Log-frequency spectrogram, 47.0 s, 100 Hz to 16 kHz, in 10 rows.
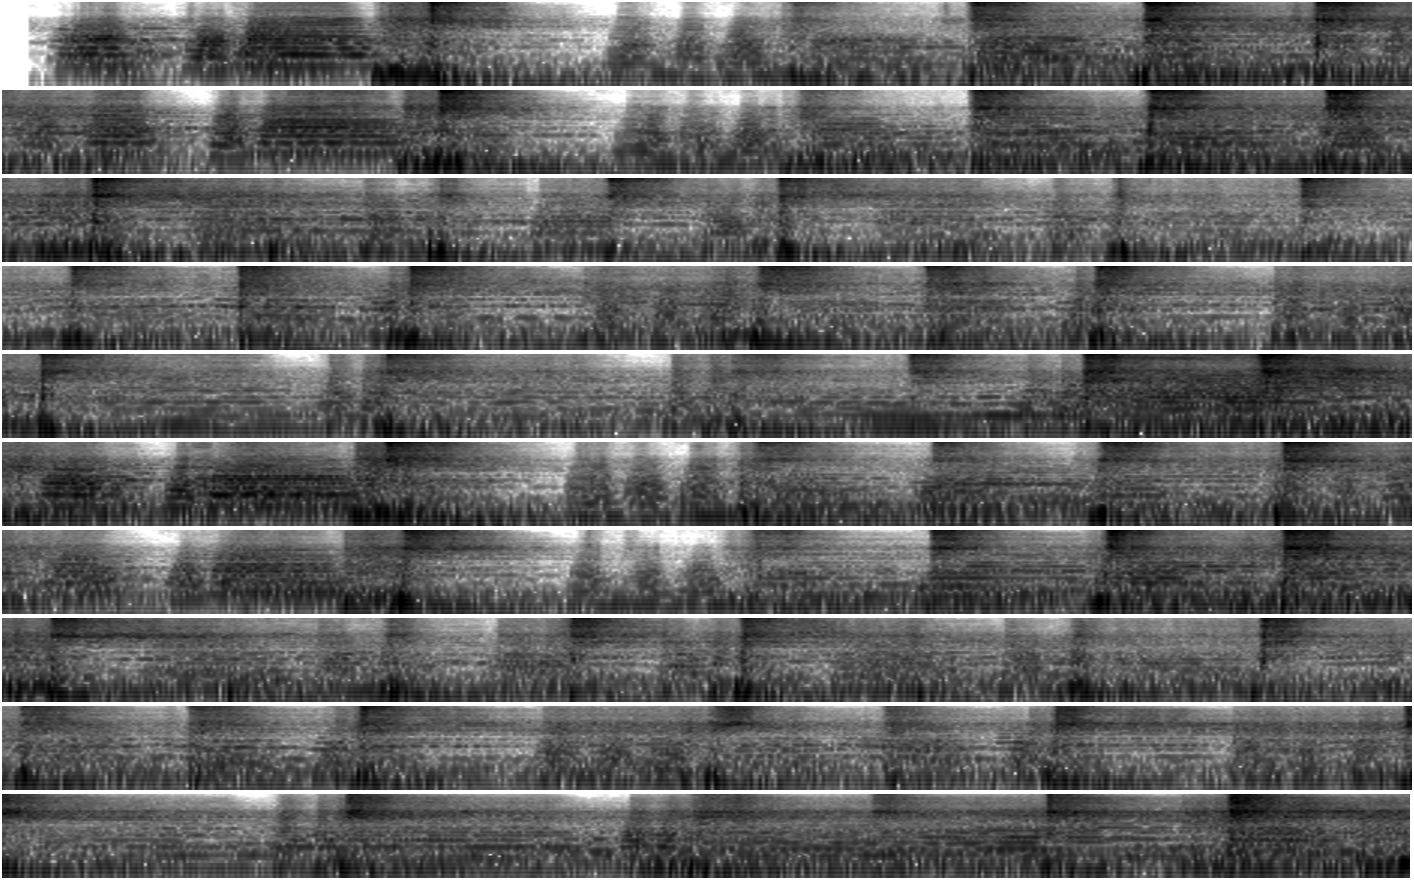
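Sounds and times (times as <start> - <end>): marching band playing slow march: 0.1 - 46.9
trumpets and trombones melody: 0.1 - 46.9
steady drumbeat: 1.2 - 46.9.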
